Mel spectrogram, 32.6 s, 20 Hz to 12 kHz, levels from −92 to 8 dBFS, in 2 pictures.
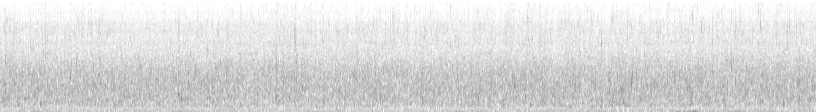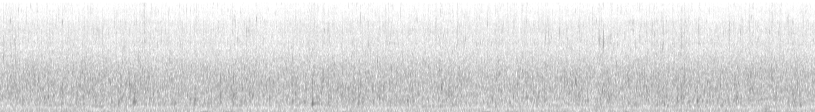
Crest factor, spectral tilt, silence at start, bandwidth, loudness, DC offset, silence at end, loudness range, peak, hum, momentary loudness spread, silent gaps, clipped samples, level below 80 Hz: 20 dB; -3 dB/octave; 0 s; 12 kHz; -55 LUFS; under 0.1%; 0 s; 1 LU; -36 dBFS; none; 2 LU; none; under 0.1%; -74 dBFS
